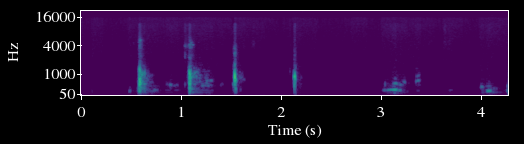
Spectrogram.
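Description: A few short, sharp pops or knocks, four in quick succession over the first two seconds, the first being the loudest. A brief low, muffled sound follows about three seconds in.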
